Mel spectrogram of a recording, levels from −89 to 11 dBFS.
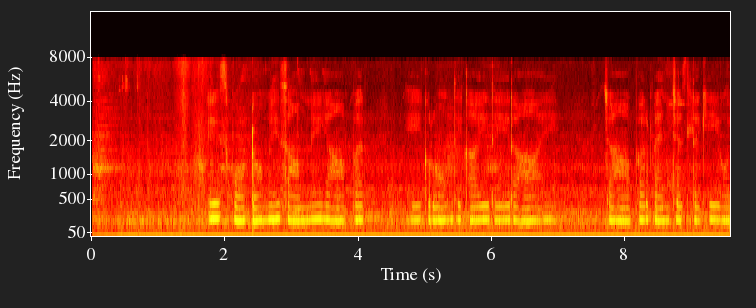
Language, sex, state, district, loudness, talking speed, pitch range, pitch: Hindi, male, Rajasthan, Jaipur, -25 LUFS, 115 wpm, 185-200 Hz, 190 Hz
